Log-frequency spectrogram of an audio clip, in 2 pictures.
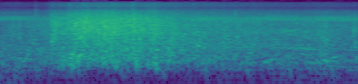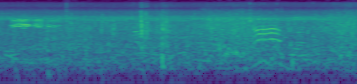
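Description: Surf rolls onto a beach in Turkey, a broad steady wash of waves with gusts of wind noise over the microphone and a few faint bird chirps in the background.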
